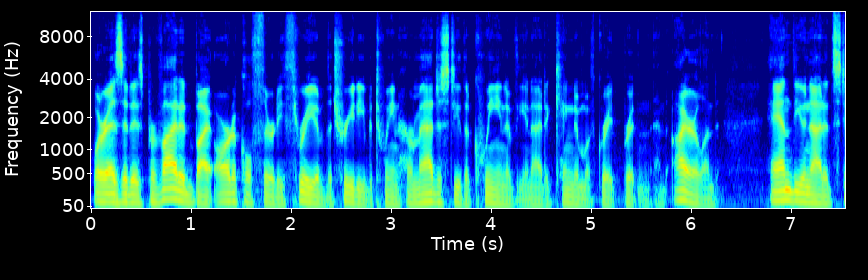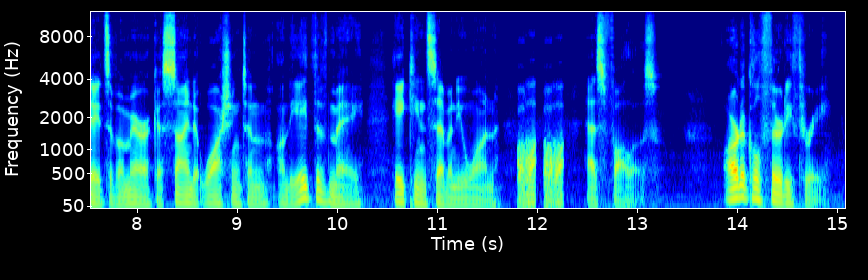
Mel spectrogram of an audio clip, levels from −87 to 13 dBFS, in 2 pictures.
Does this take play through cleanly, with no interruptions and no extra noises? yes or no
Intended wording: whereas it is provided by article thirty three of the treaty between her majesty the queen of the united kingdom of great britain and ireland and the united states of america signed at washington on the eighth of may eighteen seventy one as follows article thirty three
no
